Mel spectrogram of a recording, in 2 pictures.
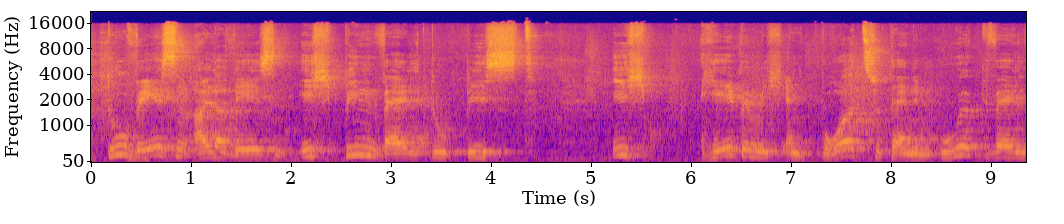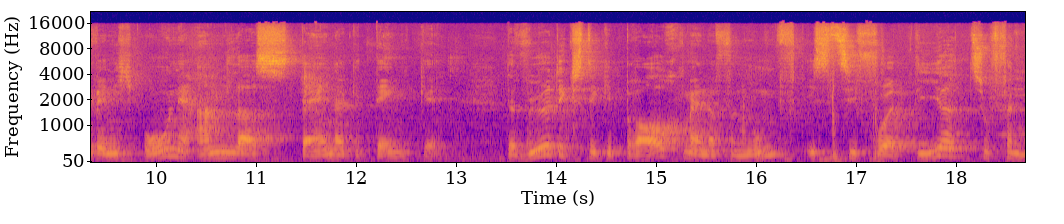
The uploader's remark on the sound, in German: Diese Vorlesung wurde von Studierenden aufgenommen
